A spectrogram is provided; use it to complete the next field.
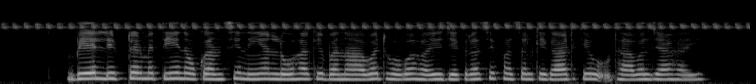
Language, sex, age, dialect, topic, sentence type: Magahi, female, 60-100, Central/Standard, banking, statement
